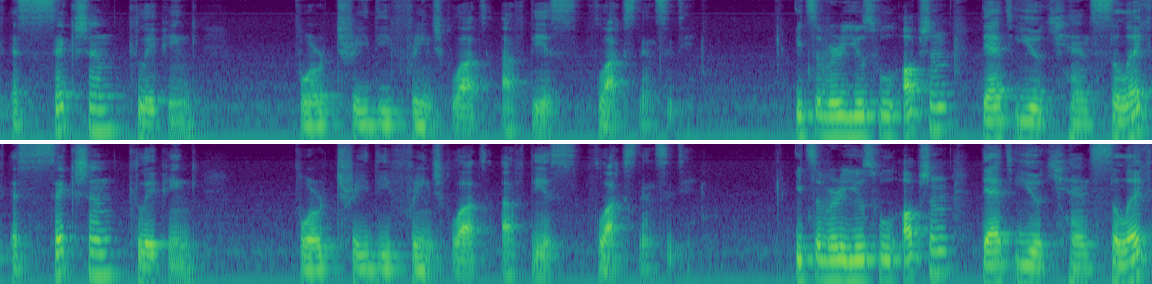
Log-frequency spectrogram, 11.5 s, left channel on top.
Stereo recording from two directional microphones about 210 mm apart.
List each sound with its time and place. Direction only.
0.0 s speech: 20° right (ahead or behind)
3.0 s speech: 20° right (ahead or behind)
7.9 s speech: 20° right (ahead or behind)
